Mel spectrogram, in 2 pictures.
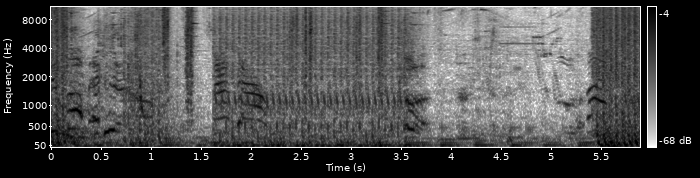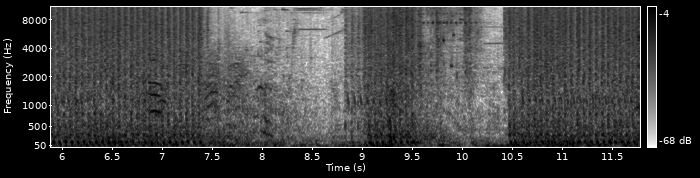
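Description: The Pestilence machine gun in The Division 2 fires long, rapid sustained bursts, loud and close, with brief pauses between strings of fire and some battle sound around it.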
